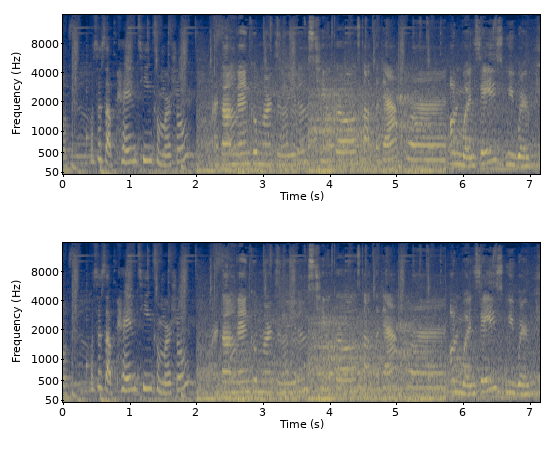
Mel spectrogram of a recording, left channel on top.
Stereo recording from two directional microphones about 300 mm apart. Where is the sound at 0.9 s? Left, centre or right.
Centre.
